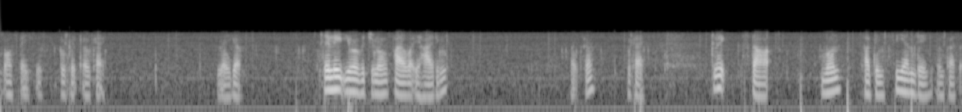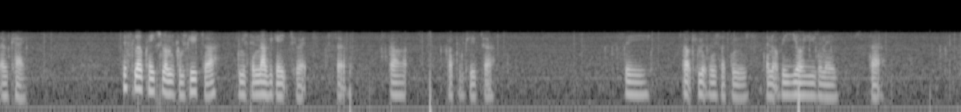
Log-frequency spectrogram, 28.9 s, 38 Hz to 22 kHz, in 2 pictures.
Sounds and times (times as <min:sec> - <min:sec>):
Speech: 0:00.0 - 0:01.6, 0:03.2 - 0:03.7, 0:04.8 - 0:06.8, 0:08.6 - 0:09.7, 0:10.7 - 0:11.6, 0:12.3 - 0:14.8, 0:16.2 - 0:21.9, 0:23.8 - 0:27.8.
